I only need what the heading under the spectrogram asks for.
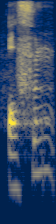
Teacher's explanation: das ist auch betont, ist aber ein ungespannter Vokal, deswegen ist er nicht lang. Das heißt nicht offen. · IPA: [ʔɔfən]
